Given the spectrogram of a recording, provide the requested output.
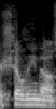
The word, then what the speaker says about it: Sciolino: story that I can't wait to hear Dr shalino say hello to everyone hello oh Spicer be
